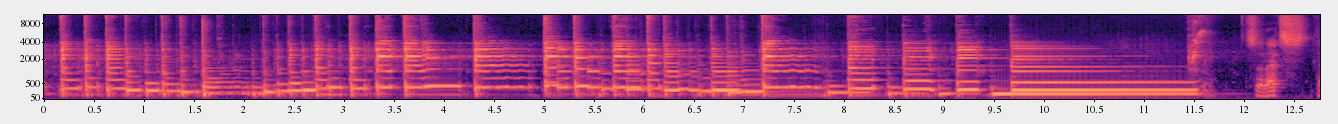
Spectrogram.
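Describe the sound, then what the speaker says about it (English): Electric guitar on its neck pickup with the tone knobs fully up, played as a run of bright single notes and chords, then one long sustained chord ringing out before a short pause; close and clear, with no talking. "So you can hear it's a pretty bright sounding guitar."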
